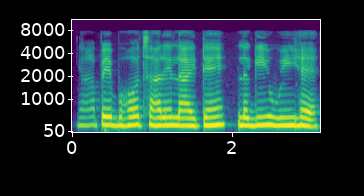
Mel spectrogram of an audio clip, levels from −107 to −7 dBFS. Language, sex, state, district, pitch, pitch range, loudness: Hindi, female, Jharkhand, Deoghar, 230 Hz, 225-235 Hz, -10 LUFS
